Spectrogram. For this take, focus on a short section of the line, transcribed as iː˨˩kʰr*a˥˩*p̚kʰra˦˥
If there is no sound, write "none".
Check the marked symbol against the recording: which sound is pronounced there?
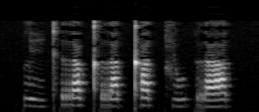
a˥˩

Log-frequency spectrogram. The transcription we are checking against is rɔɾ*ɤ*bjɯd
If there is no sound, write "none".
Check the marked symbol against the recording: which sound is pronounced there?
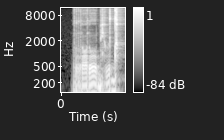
o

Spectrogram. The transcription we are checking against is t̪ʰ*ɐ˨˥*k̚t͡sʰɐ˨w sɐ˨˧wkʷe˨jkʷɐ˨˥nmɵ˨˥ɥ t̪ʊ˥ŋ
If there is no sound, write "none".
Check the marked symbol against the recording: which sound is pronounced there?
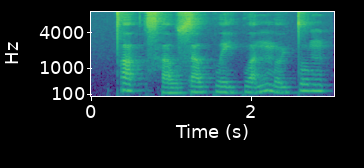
ɐ˥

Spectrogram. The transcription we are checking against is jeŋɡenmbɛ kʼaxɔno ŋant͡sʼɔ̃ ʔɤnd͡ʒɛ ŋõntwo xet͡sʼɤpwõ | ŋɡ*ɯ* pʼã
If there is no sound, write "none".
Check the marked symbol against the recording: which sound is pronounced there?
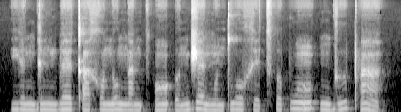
ɯ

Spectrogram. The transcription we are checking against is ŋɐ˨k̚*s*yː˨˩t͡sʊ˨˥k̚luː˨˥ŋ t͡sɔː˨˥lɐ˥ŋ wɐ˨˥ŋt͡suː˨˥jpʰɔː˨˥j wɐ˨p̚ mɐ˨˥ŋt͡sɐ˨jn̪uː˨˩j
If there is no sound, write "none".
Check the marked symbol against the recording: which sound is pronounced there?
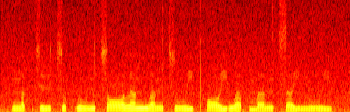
s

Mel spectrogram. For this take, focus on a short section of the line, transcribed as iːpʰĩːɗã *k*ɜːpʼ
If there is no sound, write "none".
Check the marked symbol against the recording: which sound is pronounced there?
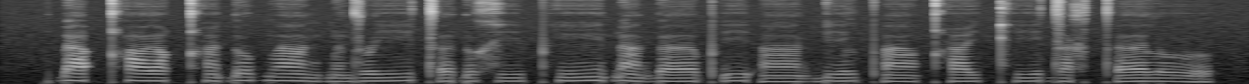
ɠ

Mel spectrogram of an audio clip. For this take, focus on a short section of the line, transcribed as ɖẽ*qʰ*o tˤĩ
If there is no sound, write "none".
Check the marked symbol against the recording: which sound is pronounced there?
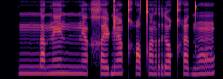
qʰ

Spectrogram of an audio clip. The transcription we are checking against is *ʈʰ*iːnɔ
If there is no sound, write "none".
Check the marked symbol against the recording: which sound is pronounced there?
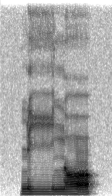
ɳ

